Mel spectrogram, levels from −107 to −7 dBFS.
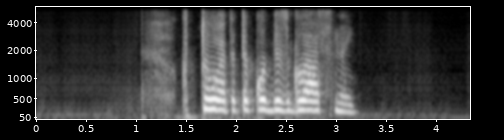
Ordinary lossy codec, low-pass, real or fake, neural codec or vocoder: none; 5.4 kHz; fake; codec, 16 kHz, 2 kbps, FreqCodec, smaller model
